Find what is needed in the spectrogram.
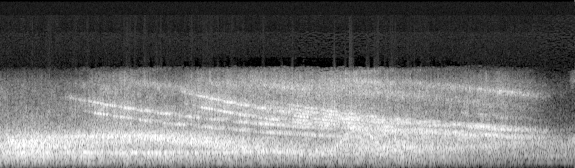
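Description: Video intro sound effect: a steady rushing sound with several tones sliding slowly downward over it, fading near the end.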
